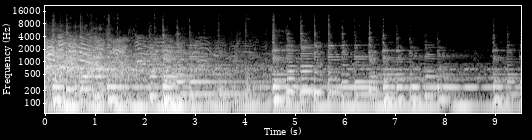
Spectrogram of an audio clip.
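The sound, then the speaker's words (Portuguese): Steady, rapid hoofbeats gallop along without pause, a rhythmic drumming of horse hooves layered over sustained music that carries on beneath them throughout. “Meu cavalo!”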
